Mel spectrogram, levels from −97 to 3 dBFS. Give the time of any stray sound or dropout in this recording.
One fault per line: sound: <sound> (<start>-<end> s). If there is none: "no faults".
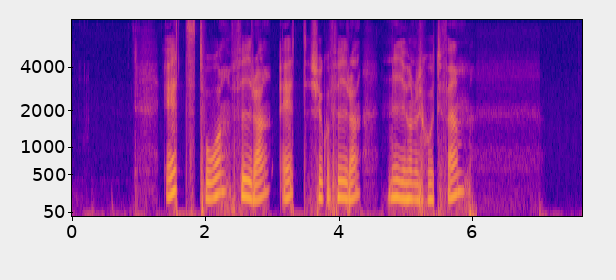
no faults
